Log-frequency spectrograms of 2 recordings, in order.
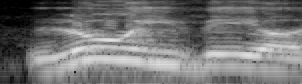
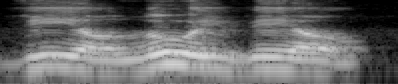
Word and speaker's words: Louisville: He's from Louisville, Kentucky. Louisville is how I pronounce it. It's so many ways to pronounce it, but, you know, I'm from the old school, so it's L-O-O-I-E-Ville, Louisville.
